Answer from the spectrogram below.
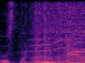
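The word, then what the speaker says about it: Worcester: I wonder why W E S D E R is pronounced Worster.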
